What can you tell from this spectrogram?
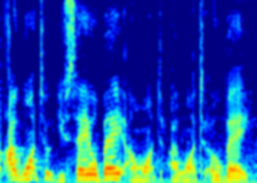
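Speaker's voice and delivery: ordinary talk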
